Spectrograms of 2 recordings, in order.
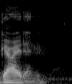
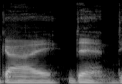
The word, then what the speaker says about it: Gaiden: it is Ninja Gaiden. – There we go. – Aha. – So you were close. – Ninja Guy Din. D-N. Just Din. So there you go. Google says so.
